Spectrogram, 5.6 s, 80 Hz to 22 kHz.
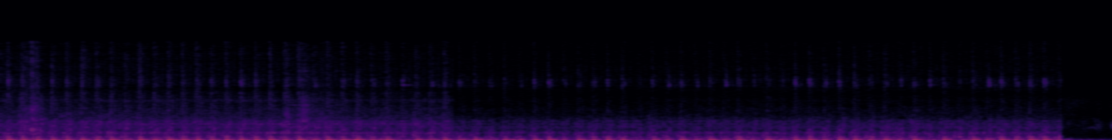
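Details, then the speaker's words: Honda XR250 single-cylinder dirt bike bought non-running, after fresh oil change: even thump about three beats a second, steady with no misses or rattles, then cuts off; normal idle, oil level holding. "so as you can see the oil level is still at the right height after running for a while"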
